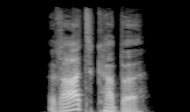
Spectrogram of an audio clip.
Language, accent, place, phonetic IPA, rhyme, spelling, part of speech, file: German, Germany, Berlin, [ˈʁaːtˌkapə], -aːtkapə, Radkappe, noun, De-Radkappe.ogg
- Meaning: hubcap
